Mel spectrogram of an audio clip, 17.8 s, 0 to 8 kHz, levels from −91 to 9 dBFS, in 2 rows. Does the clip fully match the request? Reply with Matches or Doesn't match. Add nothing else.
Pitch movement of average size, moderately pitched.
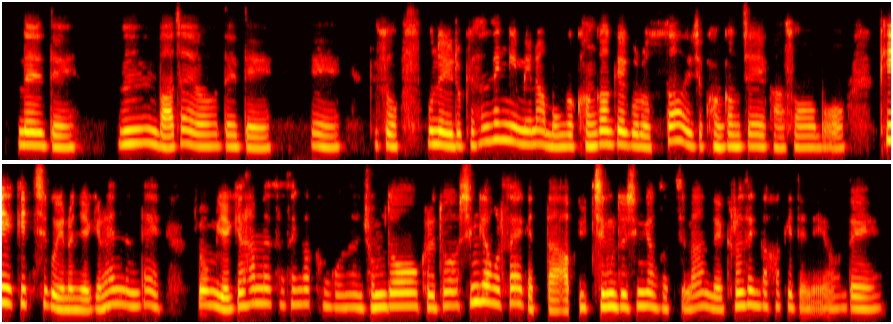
Doesn't match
